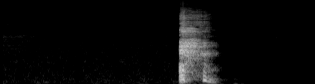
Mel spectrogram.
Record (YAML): cough_length: 3.2 s
cough_amplitude: 32768
cough_signal_mean_std_ratio: 0.23
survey_phase: beta (2021-08-13 to 2022-03-07)
age: 45-64
gender: Male
wearing_mask: 'No'
symptom_none: true
smoker_status: Never smoked
respiratory_condition_asthma: false
respiratory_condition_other: false
recruitment_source: REACT
submission_delay: 1 day
covid_test_result: Negative
covid_test_method: RT-qPCR
influenza_a_test_result: Negative
influenza_b_test_result: Negative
